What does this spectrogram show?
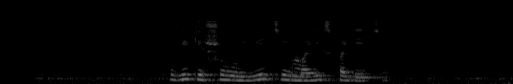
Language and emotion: Russian, neutral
